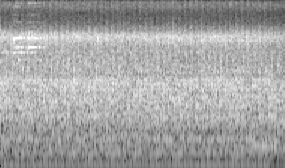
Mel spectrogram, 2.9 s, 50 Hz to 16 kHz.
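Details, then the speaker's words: Honda Vario 150 scooter idling before CVT and clutch service: smooth, even, steady low hum with no knocks, rattles or grinding. The engine still sounds good and smooth. "masih bagus ya masih halus"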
